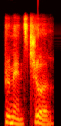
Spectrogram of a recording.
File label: "Premenstrual", Indian; Dictionary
